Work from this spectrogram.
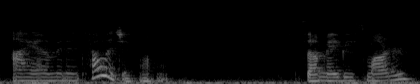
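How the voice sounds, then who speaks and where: A woman speaks with a Southern US accent, and audible room echo surrounds her voice. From US South, Alabama. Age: 60s. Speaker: spiritual vlogger. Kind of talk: personal reflection monologue. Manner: hesitant, with filler ums.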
